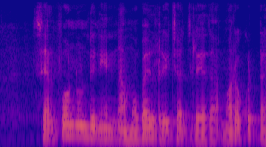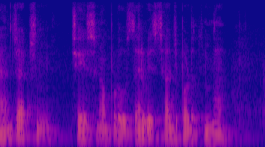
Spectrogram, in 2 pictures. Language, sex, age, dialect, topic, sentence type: Telugu, male, 18-24, Utterandhra, banking, question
